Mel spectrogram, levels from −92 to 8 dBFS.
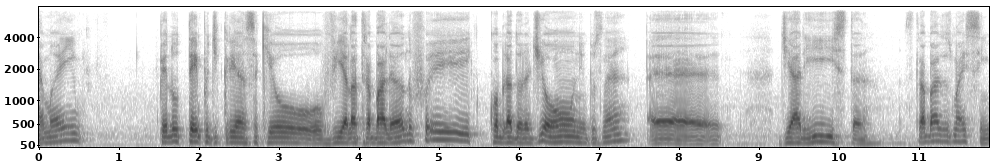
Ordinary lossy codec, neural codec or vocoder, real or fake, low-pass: none; none; real; 7.2 kHz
